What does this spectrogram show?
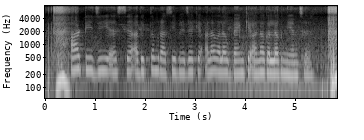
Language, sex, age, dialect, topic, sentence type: Maithili, female, 18-24, Eastern / Thethi, banking, statement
